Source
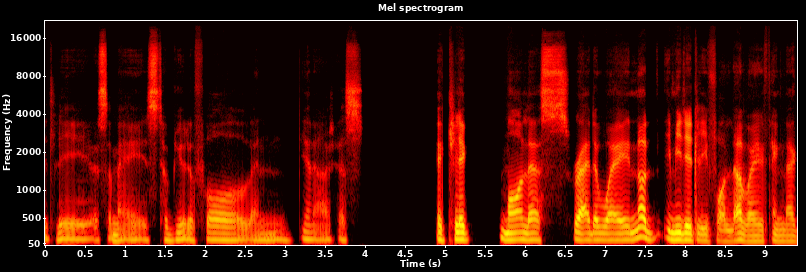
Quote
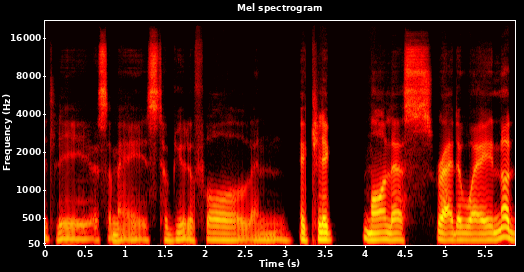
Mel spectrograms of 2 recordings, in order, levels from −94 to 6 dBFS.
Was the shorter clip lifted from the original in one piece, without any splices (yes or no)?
no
